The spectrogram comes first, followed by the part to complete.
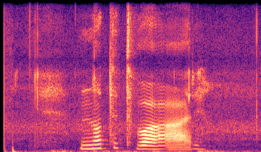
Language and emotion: Russian, angry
